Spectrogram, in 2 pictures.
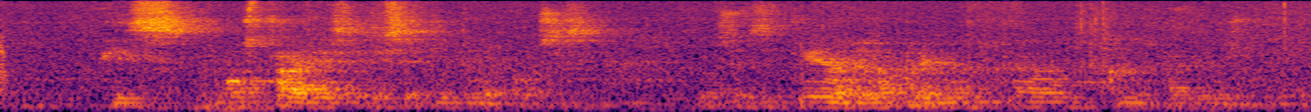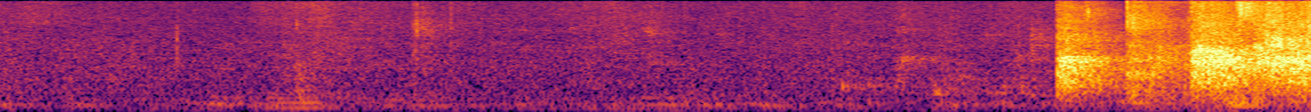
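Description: A man talks casually up close.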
